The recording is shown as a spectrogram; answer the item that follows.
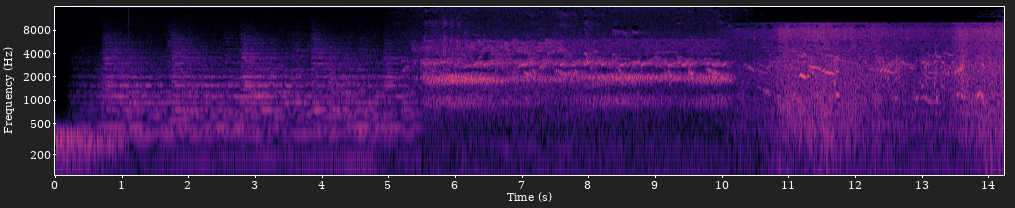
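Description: A layered nature sound bed: a low rumble, then ringing chime-like tones struck about once a second. From about five seconds in comes a dense, trilling chorus of frogs. Near ten seconds this gives way to an even rushing wash like surf.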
